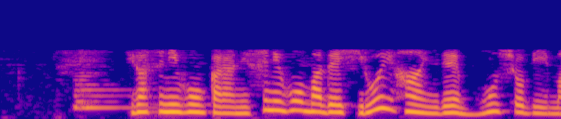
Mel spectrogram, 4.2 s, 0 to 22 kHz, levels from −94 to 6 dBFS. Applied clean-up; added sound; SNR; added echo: classical method Wiener filter.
